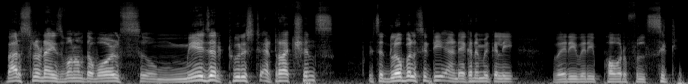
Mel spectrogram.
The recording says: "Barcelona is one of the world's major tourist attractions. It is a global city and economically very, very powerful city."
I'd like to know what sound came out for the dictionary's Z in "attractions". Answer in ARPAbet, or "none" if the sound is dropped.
S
